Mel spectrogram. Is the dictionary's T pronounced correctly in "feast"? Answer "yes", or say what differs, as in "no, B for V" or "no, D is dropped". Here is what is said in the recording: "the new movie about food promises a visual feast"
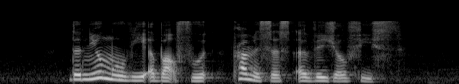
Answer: no, T is dropped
